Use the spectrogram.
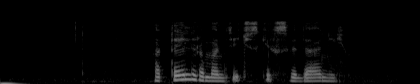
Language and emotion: Russian, neutral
